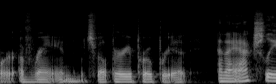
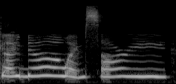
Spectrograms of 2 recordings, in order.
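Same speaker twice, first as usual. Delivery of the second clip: much higher, tearful pleading voice; sobbing apology. Retold or imitated. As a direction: blurt it out through retold tears, pitch way up. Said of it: "I just was sobbing".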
